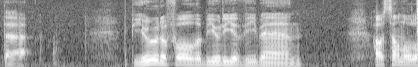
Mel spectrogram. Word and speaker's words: V-band: No, V-band. Oh yeah. So it's a V and then band is with B, but the other place is a V because a clamp is a V.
